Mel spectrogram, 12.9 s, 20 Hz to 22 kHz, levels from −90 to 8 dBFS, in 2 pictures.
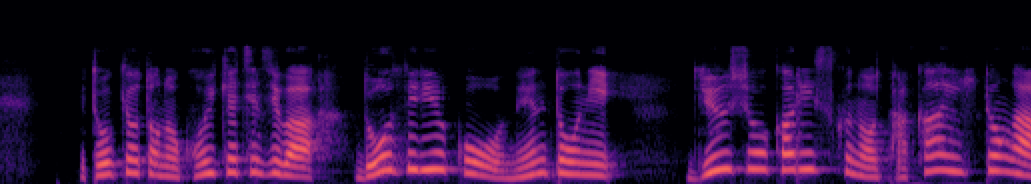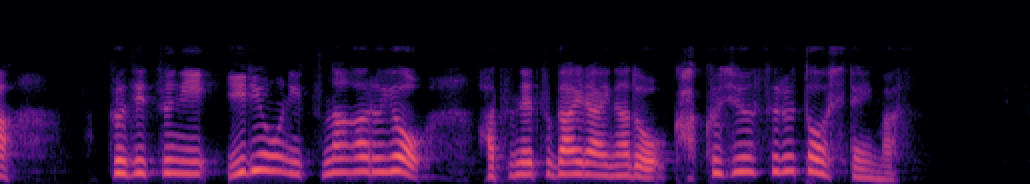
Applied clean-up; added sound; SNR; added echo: neural mask model DeepFilterNet 3.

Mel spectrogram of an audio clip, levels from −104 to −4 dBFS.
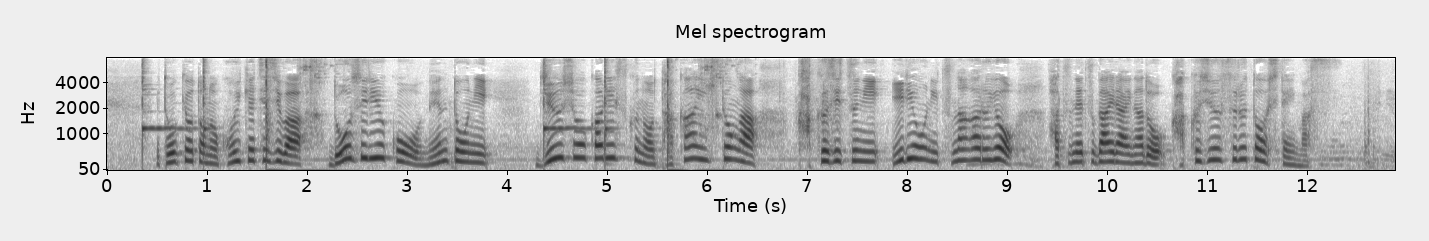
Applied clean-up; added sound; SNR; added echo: none; Shatter; 13 dB; none.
